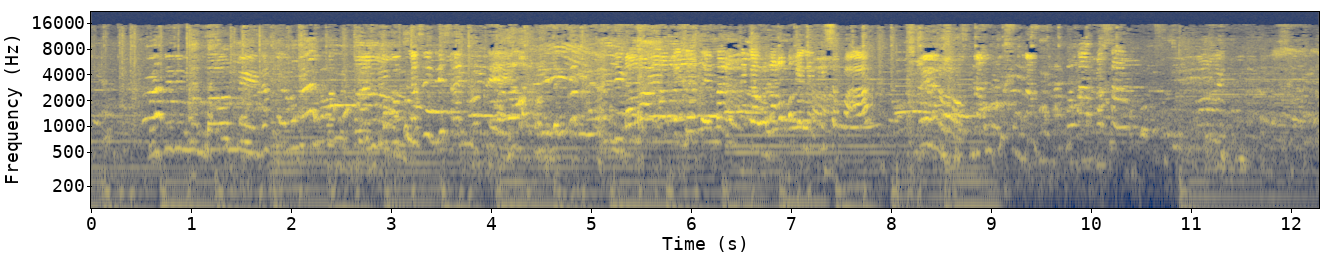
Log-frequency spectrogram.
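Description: Background music with a repeating bass beat and high, lively voices over it; the bass drops out for a moment about nine seconds in.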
